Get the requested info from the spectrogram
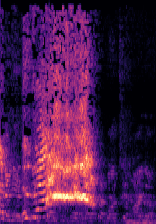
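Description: A loud, high-pitched scream lasting under a second, starting about half a second in, among excited talking.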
